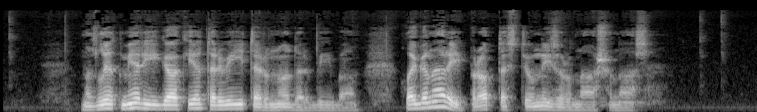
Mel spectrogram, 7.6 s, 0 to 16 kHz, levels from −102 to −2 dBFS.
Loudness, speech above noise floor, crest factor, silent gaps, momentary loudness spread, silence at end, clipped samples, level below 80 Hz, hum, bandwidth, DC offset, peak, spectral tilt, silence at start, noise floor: -22 LUFS; 43 dB; 18 dB; none; 16 LU; 1.1 s; under 0.1%; -52 dBFS; none; 11.5 kHz; under 0.1%; -4 dBFS; -7 dB/octave; 0.85 s; -65 dBFS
